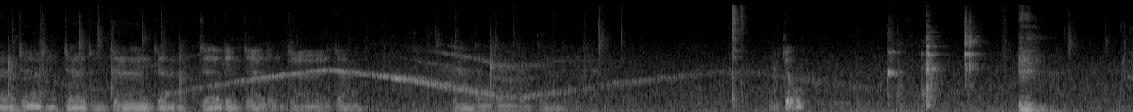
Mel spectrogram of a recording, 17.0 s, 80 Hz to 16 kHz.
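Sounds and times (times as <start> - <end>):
siren wailing: 0.0 - 13.6.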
